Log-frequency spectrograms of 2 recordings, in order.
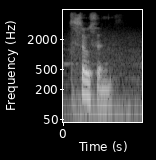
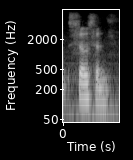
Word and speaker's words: Saosin: Is it Sosin or Sausen? So we'll just click on You're Not Alone. BTW, maybe I can help you out with your branding / graphics. Bury your head. Bury your head. It's pronounced Seosin.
